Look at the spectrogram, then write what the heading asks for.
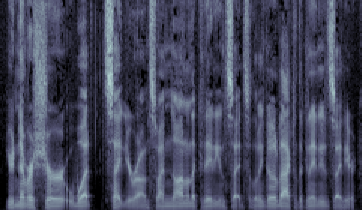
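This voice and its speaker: A man's voice: low-pitched, steady tone, quick pace, vocal fry, dry recording, clean studio sound. A man hosting a radio show in casual chat, chatty and playful, often interrupting himself.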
